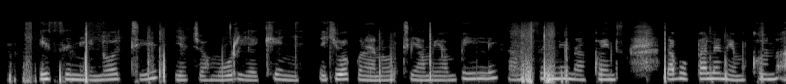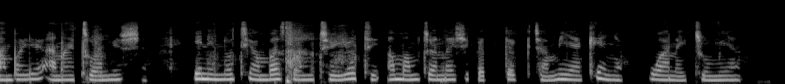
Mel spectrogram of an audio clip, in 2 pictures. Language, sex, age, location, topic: Swahili, female, 25-35, Nakuru, finance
